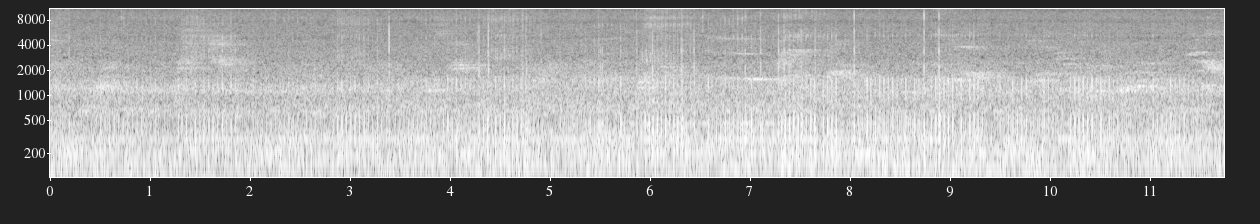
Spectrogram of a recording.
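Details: Oyen, a female pet cat seeking affection, keeps up a low rolling purr from start to finish, the steady rumble overlaid by occasional faint taps and rustling.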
